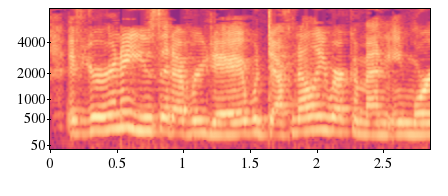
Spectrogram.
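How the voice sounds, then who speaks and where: A high-pitched woman's voice comes through alongside noticeable background noise. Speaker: beauty vlogger. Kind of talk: tutorial. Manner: casual, filler-heavy.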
